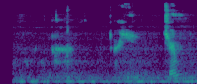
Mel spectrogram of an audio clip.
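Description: Faint, indistinct speech, a few quiet voice sounds over a low steady hum.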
